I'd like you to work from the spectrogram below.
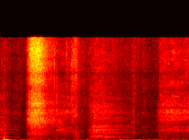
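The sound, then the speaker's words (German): Heavy, breathy panting as someone walks up a hill, a few quick ragged breaths in and out with brief pauses, over a faint low rumble and no talking. “Ähm, geht nämlich jetzt hier wieder einen blöden Berg hoch.”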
